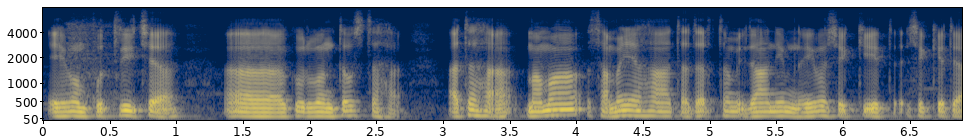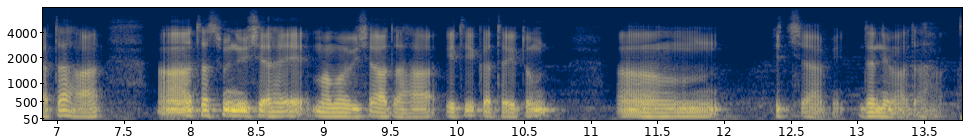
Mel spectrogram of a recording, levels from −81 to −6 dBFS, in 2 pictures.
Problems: none marked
